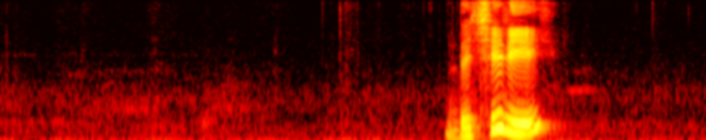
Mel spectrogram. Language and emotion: Russian, positive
